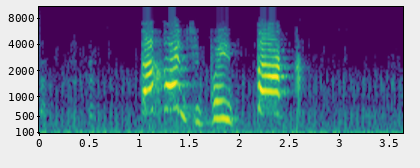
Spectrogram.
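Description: A young boy speaks with animation in a cartoon voice.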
